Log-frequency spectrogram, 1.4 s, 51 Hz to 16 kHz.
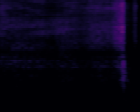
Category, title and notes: Sound effects > Other
Long slice vegetable 4
Potato being slowly sliced with a Santoku knife in a small kitchen.
Chef, Chief, Cook, Cooking, Cut, Home, Indoor, Kitchen, Knife, Slice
